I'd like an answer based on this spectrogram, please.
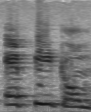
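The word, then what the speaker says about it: epitome: इसको हम एपिटोम पढ़ते हैं, एपिटोम। यानी ये इंग्लिश ग्रामर में ना 2 फेलेबल वर्ड है।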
